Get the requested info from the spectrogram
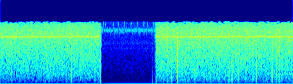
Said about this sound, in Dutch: Oh, daar staat de wasmachine staat te draaien. God, ik denk, wat hoor ik hier voor een vreemd geluid? Maar dat is mijn wasmachine die... het is weer bekend.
